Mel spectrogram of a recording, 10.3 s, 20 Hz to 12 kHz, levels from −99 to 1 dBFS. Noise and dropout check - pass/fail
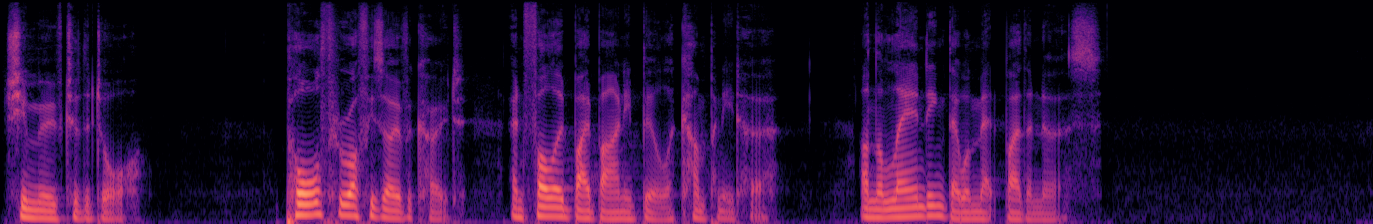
pass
